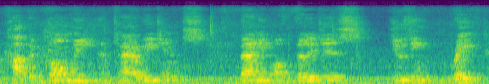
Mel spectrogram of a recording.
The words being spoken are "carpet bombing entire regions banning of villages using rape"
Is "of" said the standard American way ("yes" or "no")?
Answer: no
